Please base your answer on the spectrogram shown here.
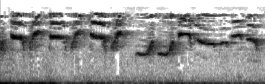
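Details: Sumatran leafbird song played to draw silent birds into song: fast, twisting whistled notes looping up and down in a bright, fluid warble, with a lower, slurred passage in the middle.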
